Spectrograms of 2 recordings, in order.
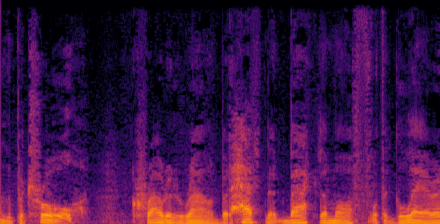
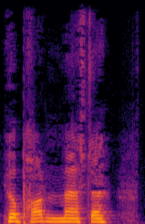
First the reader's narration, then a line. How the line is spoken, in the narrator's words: the student pleaded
